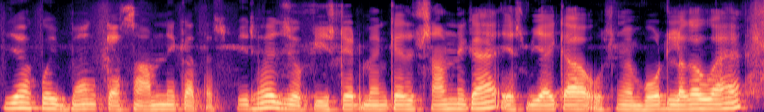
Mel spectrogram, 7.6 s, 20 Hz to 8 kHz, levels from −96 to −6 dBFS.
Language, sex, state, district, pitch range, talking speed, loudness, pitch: Hindi, male, Jharkhand, Palamu, 110-125 Hz, 180 wpm, -17 LUFS, 115 Hz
